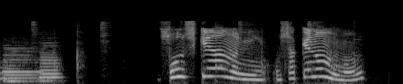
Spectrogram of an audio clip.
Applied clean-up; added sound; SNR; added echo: neural mask model RNNoise.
